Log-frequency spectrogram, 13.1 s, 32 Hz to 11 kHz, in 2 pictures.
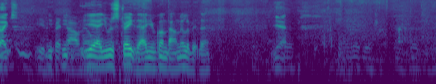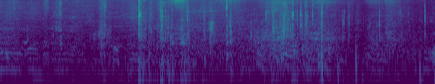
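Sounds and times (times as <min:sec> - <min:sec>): bark and wood rustling on grass: 0:00.0 - 0:13.0.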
